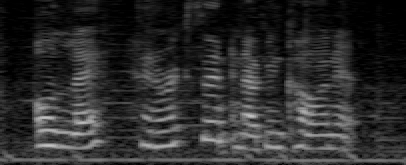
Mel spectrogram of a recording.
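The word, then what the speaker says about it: Ole Henriksen: this wrong for the longest time it's actually pronounced only Henrickson and I've been calling it old Henrickson anyways so I'm gonna go in with this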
